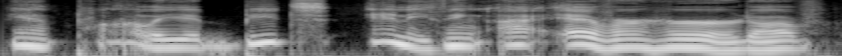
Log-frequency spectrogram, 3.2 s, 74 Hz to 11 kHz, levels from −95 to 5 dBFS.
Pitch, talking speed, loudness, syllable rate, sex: 185 Hz, 170 wpm, -18 LUFS, 4.6 syllables/s, male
